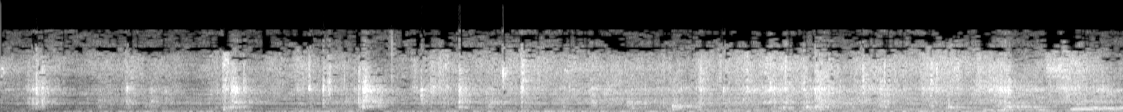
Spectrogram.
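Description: Paper rustling and being handled close to the microphone, irregular crackles and rustles over a steady low hum.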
